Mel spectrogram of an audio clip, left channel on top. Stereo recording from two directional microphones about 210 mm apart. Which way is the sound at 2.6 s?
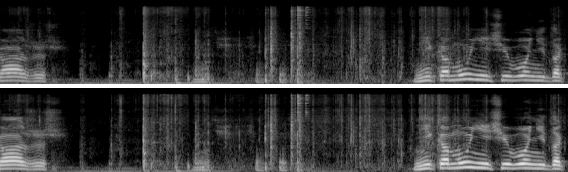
90° right.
